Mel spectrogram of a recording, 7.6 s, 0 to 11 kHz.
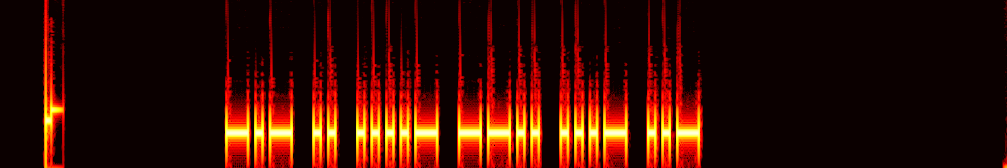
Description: Morse code, heard as a keyed tone, about 21 wpm, 700 Hz. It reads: KI4ZVU
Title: K1USN SST QSO Practice - 22wpm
